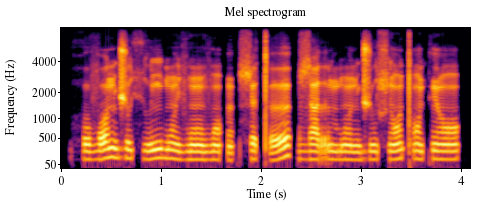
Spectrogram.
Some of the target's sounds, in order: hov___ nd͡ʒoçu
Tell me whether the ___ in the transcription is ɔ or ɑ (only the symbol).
ɔ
